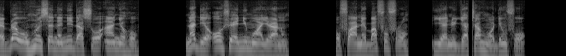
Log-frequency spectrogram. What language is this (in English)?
Akan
